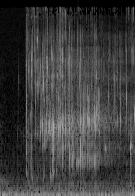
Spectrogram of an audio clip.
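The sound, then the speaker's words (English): Tea pours into a cup in one steady stream, a bright splashing trickle that starts abruptly and runs for a couple of seconds without pause. No one speaks. “So what am I doing? I'm pouring tea.”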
